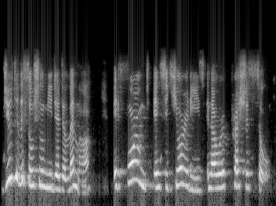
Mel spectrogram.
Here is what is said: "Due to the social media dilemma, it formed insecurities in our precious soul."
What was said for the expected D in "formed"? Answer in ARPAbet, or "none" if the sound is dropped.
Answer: D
